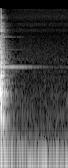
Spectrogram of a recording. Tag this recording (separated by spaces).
field-recording hit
